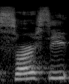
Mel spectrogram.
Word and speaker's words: Circe: Is it Circe or is it Kyrke? – Great question. So the ancient Greek is Kyrke. It would be a hard C.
